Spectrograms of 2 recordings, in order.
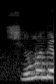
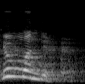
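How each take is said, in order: First: The first word begins with an sh sound. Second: The first word begins with an h sound. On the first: "शिव मंदिर नहीं" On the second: "शाह को हा बोलते हो"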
